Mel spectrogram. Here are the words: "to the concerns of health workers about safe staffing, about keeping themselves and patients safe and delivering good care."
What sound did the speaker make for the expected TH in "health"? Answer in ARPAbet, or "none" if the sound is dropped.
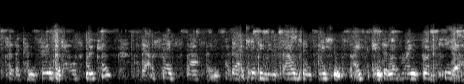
TH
